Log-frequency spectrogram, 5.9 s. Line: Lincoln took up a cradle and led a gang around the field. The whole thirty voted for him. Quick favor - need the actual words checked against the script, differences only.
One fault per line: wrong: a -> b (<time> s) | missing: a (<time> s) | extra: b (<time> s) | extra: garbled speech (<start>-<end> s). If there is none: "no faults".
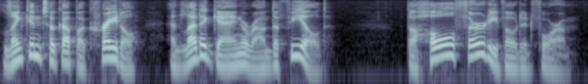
no faults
